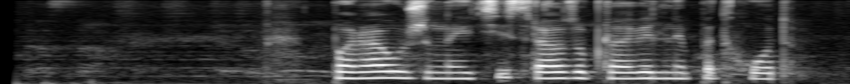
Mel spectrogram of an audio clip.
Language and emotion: Russian, neutral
